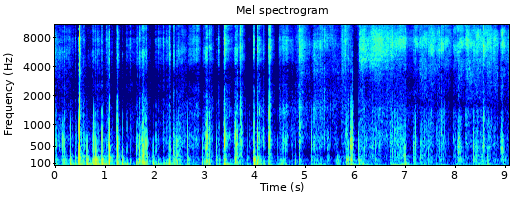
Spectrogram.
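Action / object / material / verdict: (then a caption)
scrape / cork board / cork / none. Fingernail tips scratch across a large, solid, flat cork board shaped like a speech bubble, making quick dry scratches and soft rustling taps. The scratching then settles into a quieter, steadier texture as the hands reach the board's top edge.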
